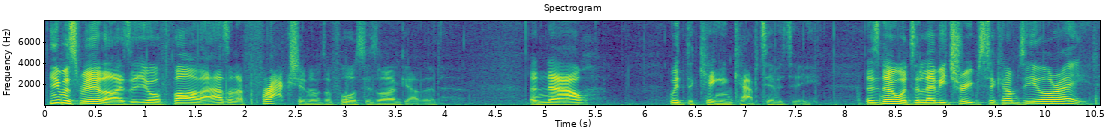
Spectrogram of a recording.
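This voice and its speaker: An actor playing a scheming mercenary lord who taunts a captive with silky menace. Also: male voice, fairly high pitch, expressive, normal speed, sharp tone. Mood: menacing. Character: smug scheming mercenary lord, adult man. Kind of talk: game cutscene acting.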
